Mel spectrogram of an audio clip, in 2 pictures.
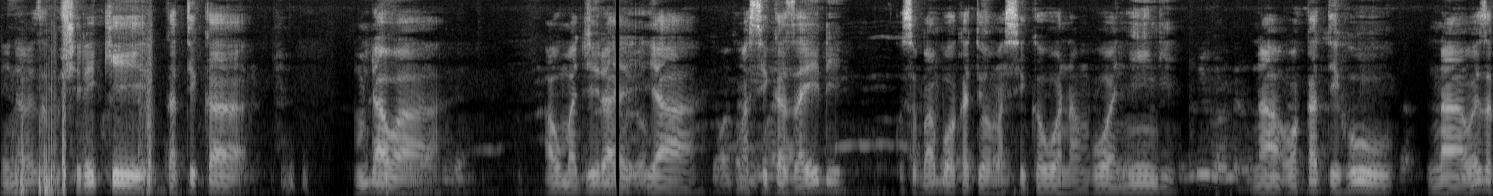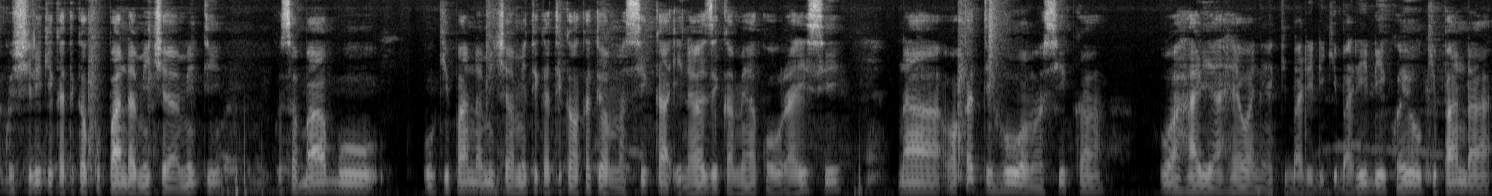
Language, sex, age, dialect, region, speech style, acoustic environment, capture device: Swahili, male, 25-34, Kenya - Mombasa, Kenya, relaxed, people talking, mobile / Linux / Chrome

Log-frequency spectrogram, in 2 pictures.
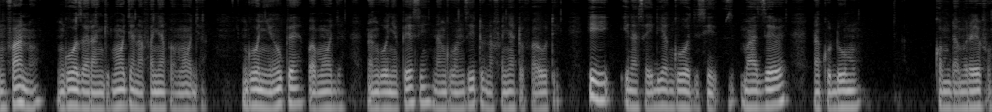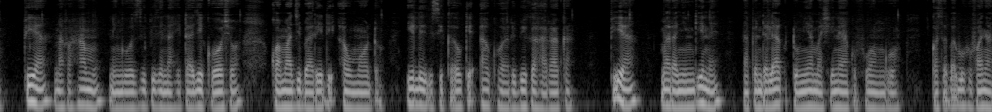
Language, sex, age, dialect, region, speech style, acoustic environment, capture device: Swahili, male, 18-24, Kenya - Nairobi Sheng-influenced, Kenya, focused; relaxed, silence, mobile / Linux / Chrome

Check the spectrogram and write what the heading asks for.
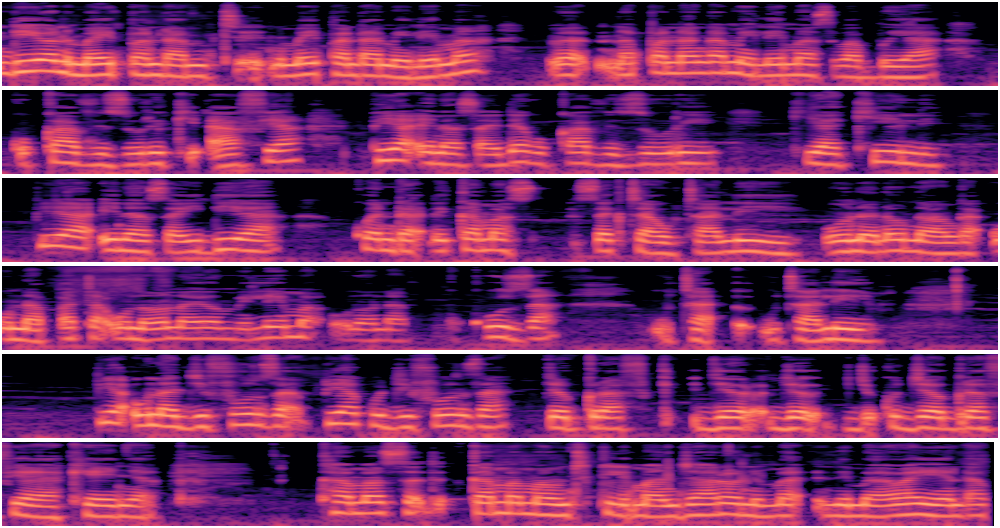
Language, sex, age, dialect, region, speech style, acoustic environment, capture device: Swahili, female, 25-34, Kenya - Mombasa, Kenya, anxious, nature, mobile / Linux / Chrome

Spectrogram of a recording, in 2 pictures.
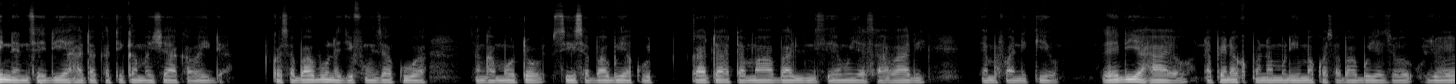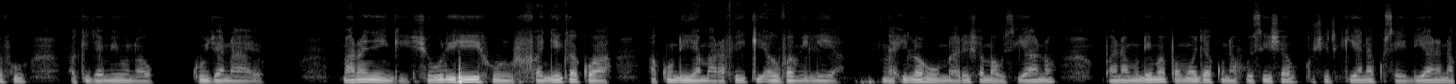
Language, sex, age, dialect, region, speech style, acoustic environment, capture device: Swahili, male, 35-44, Kenya - Nairobi Sheng-influenced, Kenya, relaxed, silence, mobile / Linux / Chrome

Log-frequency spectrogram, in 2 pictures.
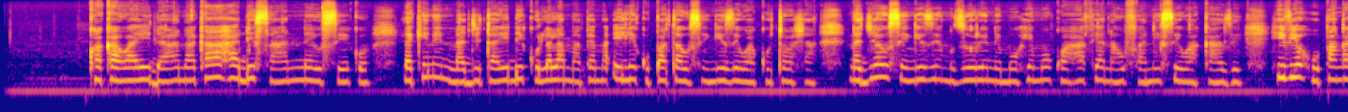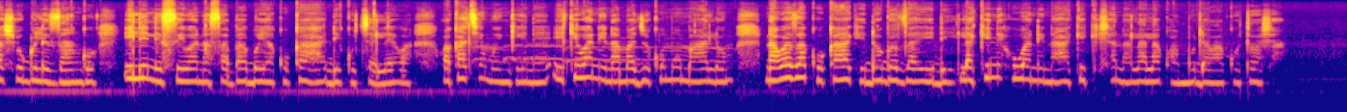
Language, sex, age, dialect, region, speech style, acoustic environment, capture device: Swahili, female, 18-24, Kenya - Nairobi Sheng-influenced, Kenya, tired, nature, mobile / Linux / Chrome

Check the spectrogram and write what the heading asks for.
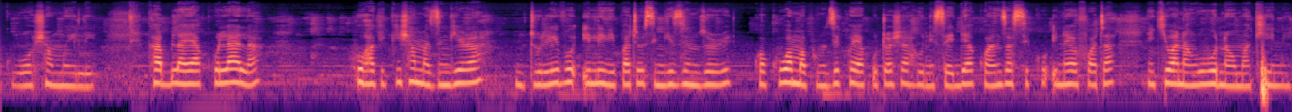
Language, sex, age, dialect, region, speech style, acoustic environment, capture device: Swahili, female, 18-24, Kenya - Mombasa, Kenya, focused, music, mobile / Linux / Chrome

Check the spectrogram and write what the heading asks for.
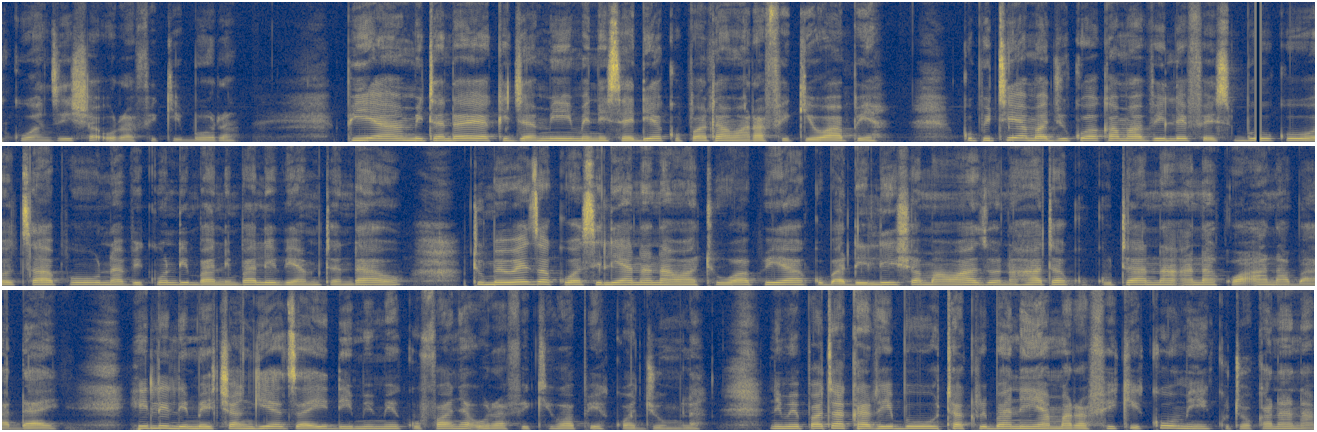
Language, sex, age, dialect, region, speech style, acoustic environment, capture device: Swahili, female, 25-34, Kenya - Nairobi Sheng-influenced, Kenya, focused, construction, mobile / Linux / Chrome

